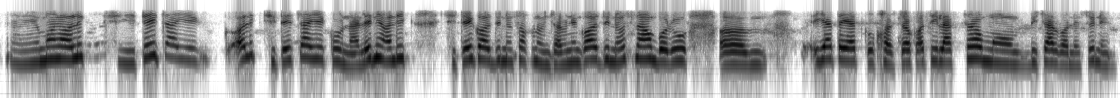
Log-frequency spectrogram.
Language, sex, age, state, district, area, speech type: Nepali, female, 30-45, West Bengal, Kalimpong, rural, conversation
